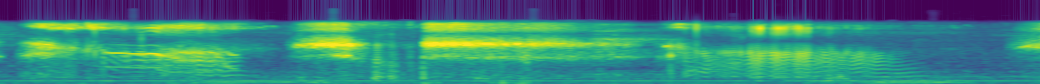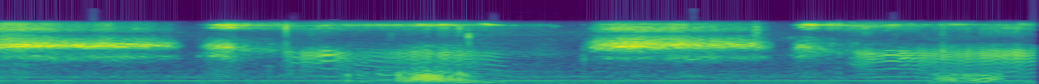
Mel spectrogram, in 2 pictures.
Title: شخير مميز ههههههههههههه Snore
